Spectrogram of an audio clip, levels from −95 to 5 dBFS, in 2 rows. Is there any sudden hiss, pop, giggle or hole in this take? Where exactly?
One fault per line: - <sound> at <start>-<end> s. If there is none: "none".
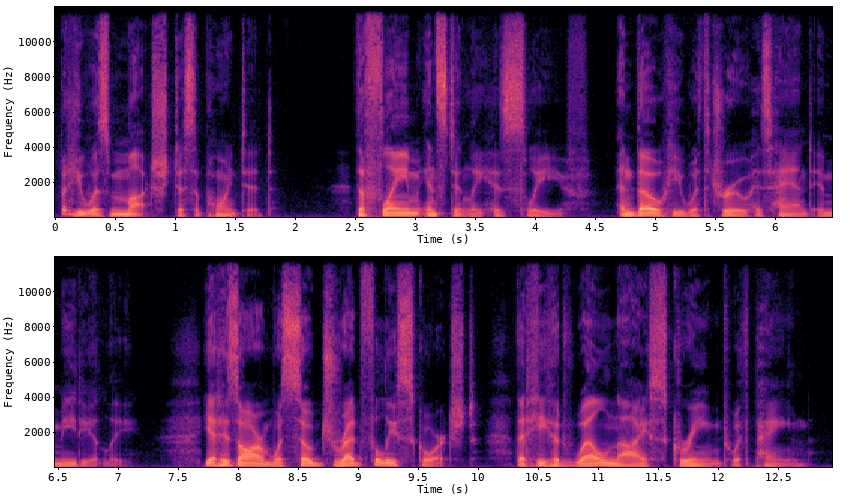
none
